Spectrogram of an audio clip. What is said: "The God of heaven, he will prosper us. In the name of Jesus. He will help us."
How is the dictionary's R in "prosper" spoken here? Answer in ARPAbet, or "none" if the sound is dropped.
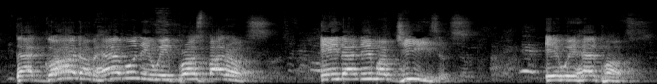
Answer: R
